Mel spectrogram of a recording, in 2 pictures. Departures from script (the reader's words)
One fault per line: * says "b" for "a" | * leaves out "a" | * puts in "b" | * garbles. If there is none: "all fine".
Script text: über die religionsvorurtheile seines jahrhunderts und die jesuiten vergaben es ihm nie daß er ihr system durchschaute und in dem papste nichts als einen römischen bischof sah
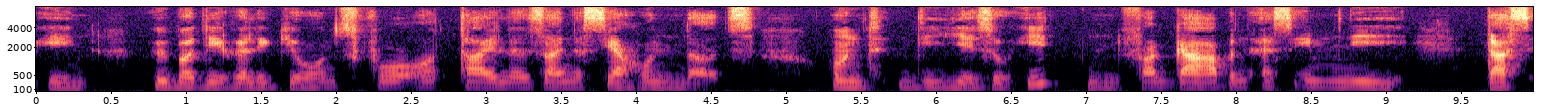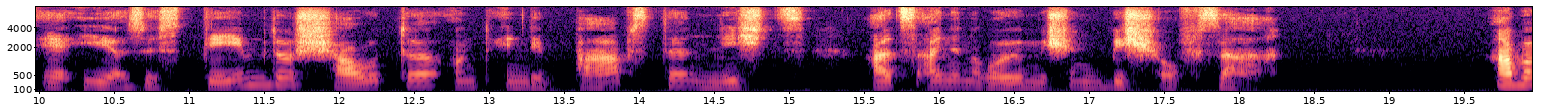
all fine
